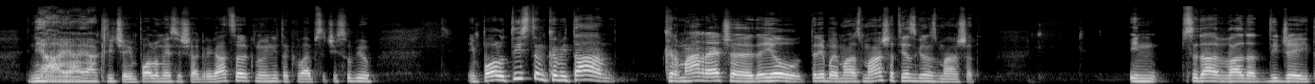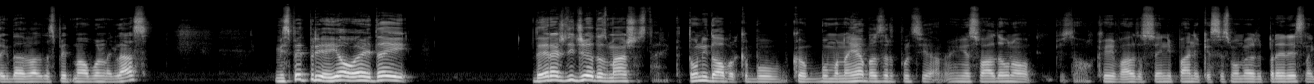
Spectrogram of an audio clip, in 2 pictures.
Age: 20-39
